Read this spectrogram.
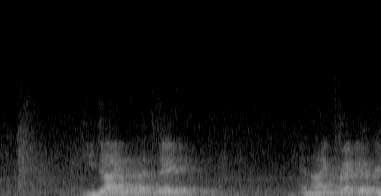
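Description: A clarinet plays a melody in a large echoing hall.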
